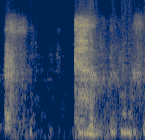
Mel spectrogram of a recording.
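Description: A person coughing and clearing their throat in a few short, harsh bursts, the loudest a little over a second in.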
